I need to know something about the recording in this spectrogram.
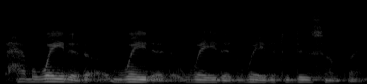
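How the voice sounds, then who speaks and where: A man's voice: lowish voice, takes it slowly, dark tone, slight background noise. A man hosting a radio show, interviewing a guest in a conversational live style. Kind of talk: live on-stage interview chat. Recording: live hall with long reverb.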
